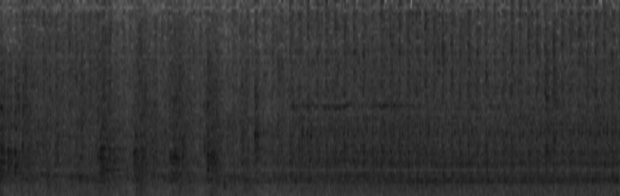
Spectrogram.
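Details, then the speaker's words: Argo ATV engine, rough idle: heavy, dull knock under the exhaust beat, about three a second, earlier wrongly blamed on clutch springs; worn crankshaft main bearings, engine to be replaced. "okay everyone so it's running it's running actually pretty good has quite a bit of power uh but i i was just listening to a run because it's knock knock knock knock really heavy"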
